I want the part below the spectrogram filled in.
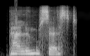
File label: "Palimpsest", Indian; Dictionary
